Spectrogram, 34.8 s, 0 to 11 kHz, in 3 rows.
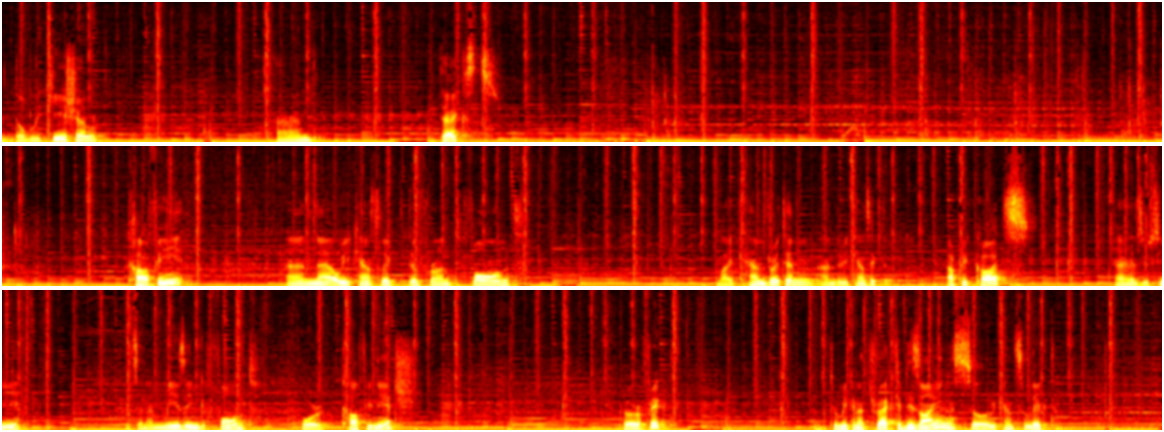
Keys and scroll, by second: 6.1-7.1 typing, 8.2-12.3 typing, 9.6 Caps_Lock.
